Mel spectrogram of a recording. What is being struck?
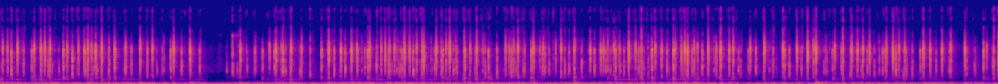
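Mechanical keyboard, aluminium case and plastic keycaps.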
